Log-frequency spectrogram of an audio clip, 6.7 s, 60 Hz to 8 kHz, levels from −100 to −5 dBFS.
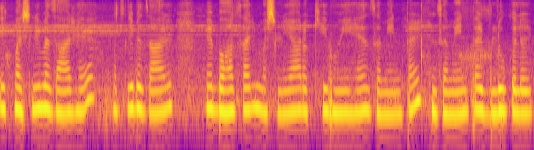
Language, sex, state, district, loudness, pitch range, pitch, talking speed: Hindi, female, Uttar Pradesh, Jalaun, -16 LUFS, 210-235 Hz, 220 Hz, 180 wpm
